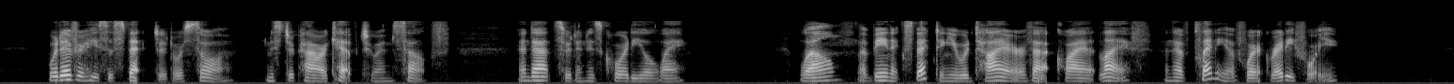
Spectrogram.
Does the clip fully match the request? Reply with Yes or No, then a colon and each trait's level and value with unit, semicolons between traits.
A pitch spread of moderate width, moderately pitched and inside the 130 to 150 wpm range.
Yes: average, 3.4 semitones; medium, 160 Hz; average, 145 wpm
